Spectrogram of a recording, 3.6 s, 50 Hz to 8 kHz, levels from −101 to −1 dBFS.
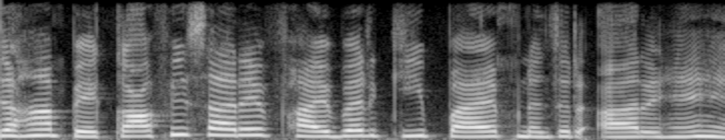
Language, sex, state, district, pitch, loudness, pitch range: Hindi, female, Jharkhand, Garhwa, 285 Hz, -15 LUFS, 275-315 Hz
